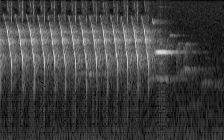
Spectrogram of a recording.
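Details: Canary singing to lure and train young males: a quick run of about twelve evenly repeated descending notes, ending with a brief high whistle.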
